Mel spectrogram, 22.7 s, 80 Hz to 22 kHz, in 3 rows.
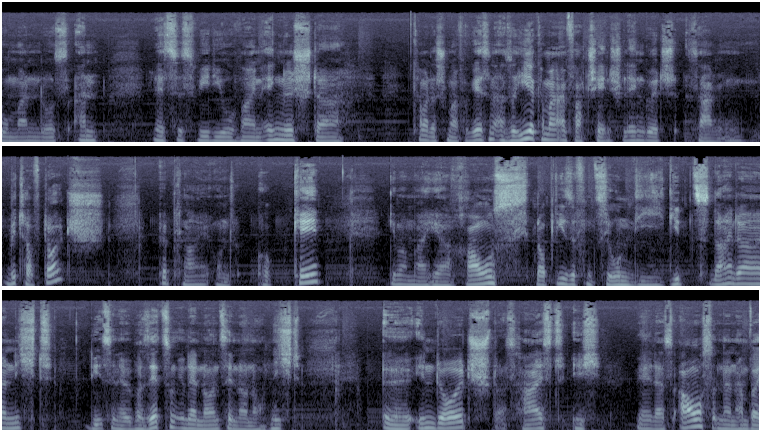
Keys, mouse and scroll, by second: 6.2 click, 7.2 click, 8.7 click, 9.5 click, 11.8 click, 12.3 click, 15.6 click, 20.0 click.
